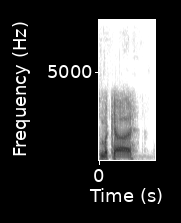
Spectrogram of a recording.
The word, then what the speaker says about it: Makai: It's pronounced Makai. – Makai. Okay. Like Cobra Kai, but my Kai.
